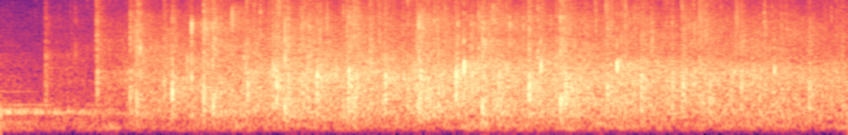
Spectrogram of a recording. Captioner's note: audience applauding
